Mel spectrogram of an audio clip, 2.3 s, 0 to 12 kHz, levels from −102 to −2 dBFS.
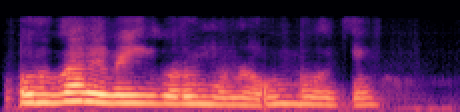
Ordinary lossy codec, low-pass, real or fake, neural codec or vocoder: none; 7.2 kHz; fake; codec, 16 kHz, 1 kbps, FreqCodec, smaller model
